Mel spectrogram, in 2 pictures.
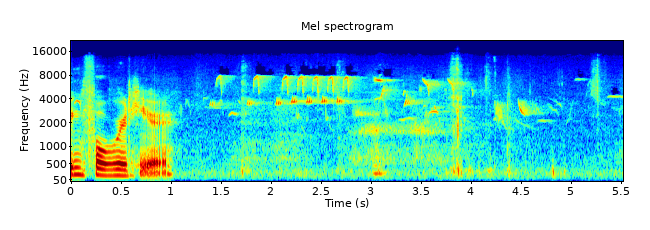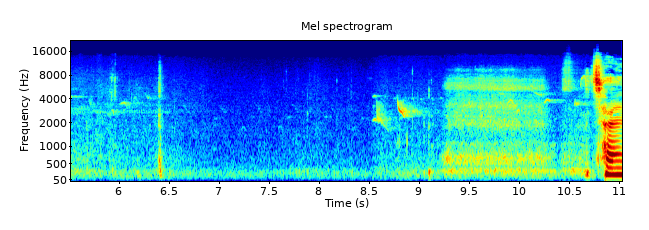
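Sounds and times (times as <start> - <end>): birds chirping: 0.8 - 11.0.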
